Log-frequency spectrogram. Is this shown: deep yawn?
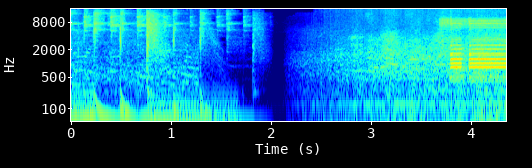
no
